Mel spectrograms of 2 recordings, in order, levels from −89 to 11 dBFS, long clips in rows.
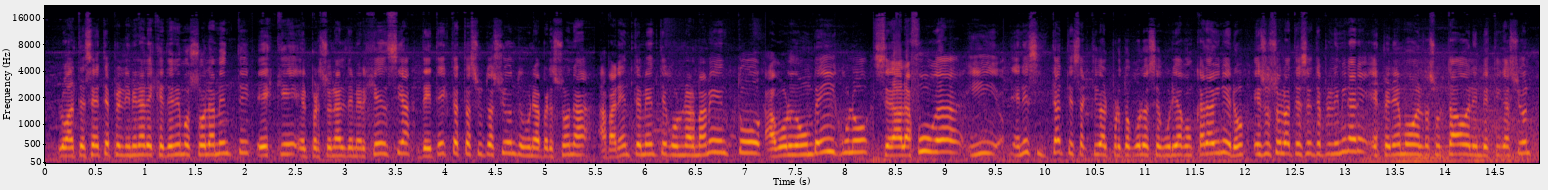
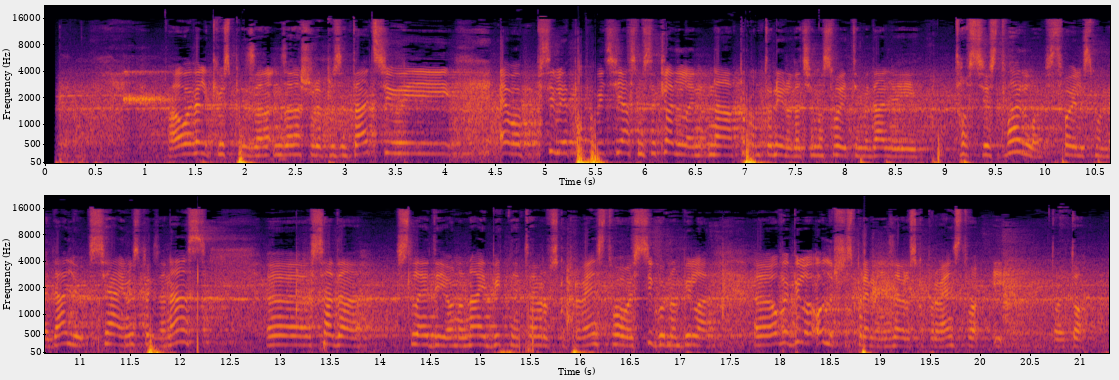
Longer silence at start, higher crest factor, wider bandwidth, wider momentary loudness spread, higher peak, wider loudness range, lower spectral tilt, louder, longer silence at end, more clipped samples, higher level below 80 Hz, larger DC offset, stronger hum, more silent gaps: about the same, 0 s vs 0.1 s; about the same, 12 dB vs 16 dB; about the same, 18 kHz vs 17 kHz; about the same, 6 LU vs 4 LU; second, -4 dBFS vs 0 dBFS; about the same, 3 LU vs 2 LU; first, -5 dB/octave vs -2.5 dB/octave; about the same, -17 LUFS vs -16 LUFS; about the same, 0 s vs 0 s; second, under 0.1% vs 0.1%; second, -44 dBFS vs -22 dBFS; neither; neither; neither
